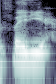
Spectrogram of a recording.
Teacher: را پہ زیر باریک پڑھنا ہے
